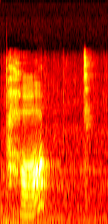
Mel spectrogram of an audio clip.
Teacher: o T de começo com mais ar, com aspiração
